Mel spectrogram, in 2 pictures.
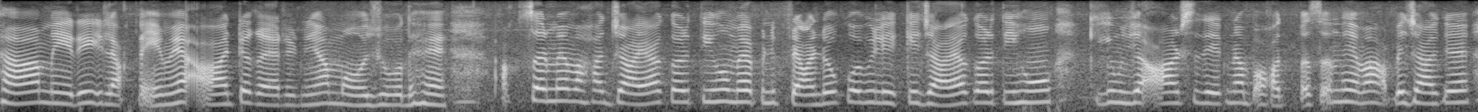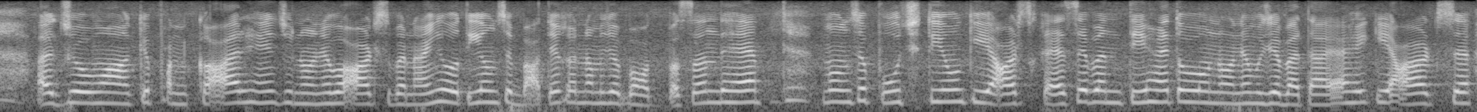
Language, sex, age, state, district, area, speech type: Urdu, female, 30-45, Delhi, Central Delhi, rural, spontaneous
